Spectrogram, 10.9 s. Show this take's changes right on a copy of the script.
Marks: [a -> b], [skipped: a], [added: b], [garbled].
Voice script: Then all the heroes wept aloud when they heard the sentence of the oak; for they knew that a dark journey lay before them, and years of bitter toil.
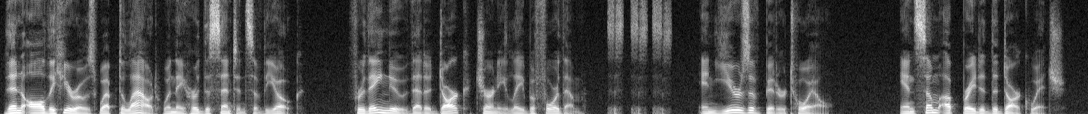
Then all the heroes wept aloud when they heard the sentence of the oak; for they knew that a dark journey lay before them, and years of bitter toil. [added: And some upbraided the dark witch]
